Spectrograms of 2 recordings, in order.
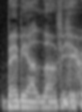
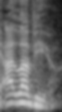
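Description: First: Mock seductive. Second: Said in the usual way. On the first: Shown as a demonstration. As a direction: ham up a crooning husband. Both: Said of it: "No, I don't say it like that".

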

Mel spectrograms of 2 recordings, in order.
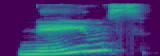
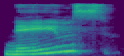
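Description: First: Higher, louder insistent repeat; crying out. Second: Brisk official query, higher; brisk call. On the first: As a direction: demand it again impatiently. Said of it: "he cried again". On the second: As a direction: snap out the question like a clerk. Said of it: "called out briskly". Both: A narrator's reading.

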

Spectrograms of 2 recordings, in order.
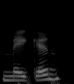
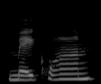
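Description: First: Macon said "MAY-kən", weak second syllable; guessed as MAY-kin. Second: Macon said "may-KWAHN", second syllable like Quan; read as MAY-KWAN. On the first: Host guessing at the town's name, Macon as "MAY-kən". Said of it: "maybe it's Macon". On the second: Host reading the town list as spelt, Macon as "may-kwahn". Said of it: "It says Quan". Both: Shown as a demonstration.

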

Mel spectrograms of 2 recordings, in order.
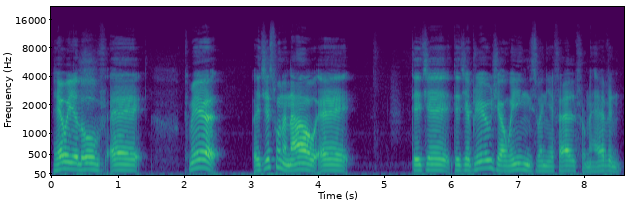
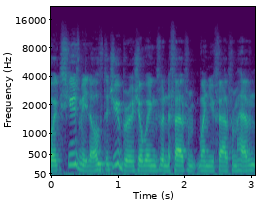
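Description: First: Hammed-up Dublin chat-up; put-on Dublin accent for a cheesy pick-up line. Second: Said in the usual way. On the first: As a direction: lay on your best Dublin accent, starting loud. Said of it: "in my best Dublin accent". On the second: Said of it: "when you go".

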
